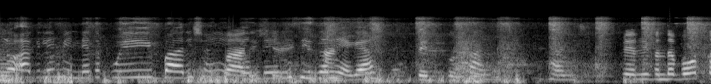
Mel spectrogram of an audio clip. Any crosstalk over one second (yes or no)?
yes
